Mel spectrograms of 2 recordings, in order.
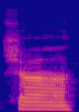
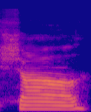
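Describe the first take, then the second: First: The vowel is a long open 'ah'. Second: The same.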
